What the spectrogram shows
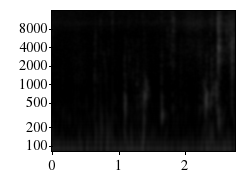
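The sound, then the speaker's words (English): Mouth sounds of someone sipping a drink: a soft slurp followed by wet swallowing clicks and a gulp, quiet and alone with no talking. “And I need to take a sip because I have a lot to react after reading that.”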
